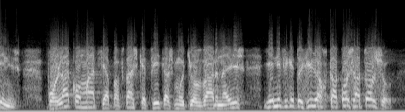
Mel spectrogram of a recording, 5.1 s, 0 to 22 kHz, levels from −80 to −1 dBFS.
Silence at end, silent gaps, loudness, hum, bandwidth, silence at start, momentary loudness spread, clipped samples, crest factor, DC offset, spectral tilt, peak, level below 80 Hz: 0.2 s; none; -16 LUFS; none; 11 kHz; 0 s; 5 LU; under 0.1%; 10 dB; 6%; -6.5 dB/octave; -6 dBFS; -50 dBFS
